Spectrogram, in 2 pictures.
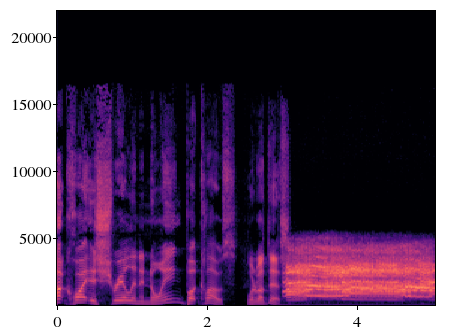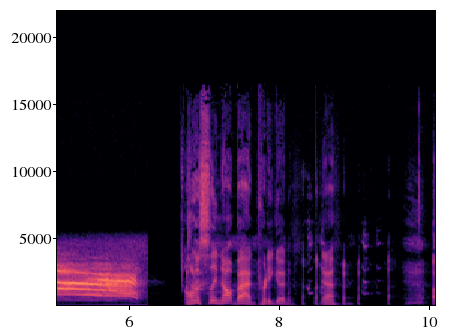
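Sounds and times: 
speech: 0:00.0 - 0:03.6, 0:06.8 - 0:09.2
person imitating an angry tennis player yelling: 0:03.0 - 0:06.2
laughter: 0:07.8 - 0:10.0.

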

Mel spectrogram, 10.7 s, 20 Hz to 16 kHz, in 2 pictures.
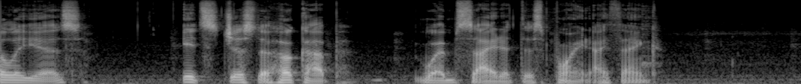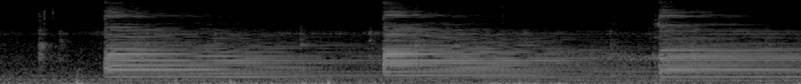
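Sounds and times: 
speech: 0:00.0 - 0:00.6, 0:01.2 - 0:04.5
clock striking: 0:06.0 - 0:10.6.

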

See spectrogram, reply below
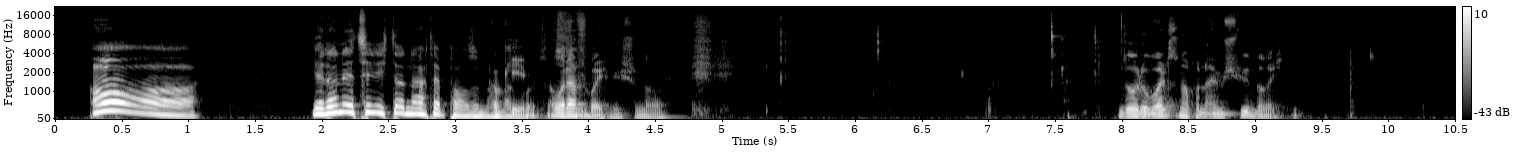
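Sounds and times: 
speech: 0:00.3 - 0:00.8, 0:01.9 - 0:05.1, 0:08.0 - 0:09.4
wet chewing with crunchy mouth sounds: 0:05.3 - 0:08.1, 0:09.6 - 0:10.4.

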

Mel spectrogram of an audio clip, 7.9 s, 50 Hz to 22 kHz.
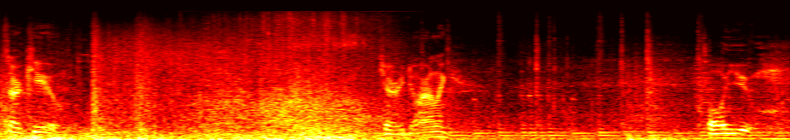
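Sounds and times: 
speech: 0:00.1 - 0:00.8, 0:03.8 - 0:04.6, 0:07.1 - 0:07.8
grenade explosion during a grenade hop in a video game: 0:00.6 - 0:03.9.

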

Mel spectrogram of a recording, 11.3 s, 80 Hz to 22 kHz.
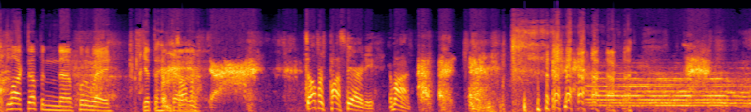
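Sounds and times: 
speech: 0:00.1 - 0:03.8, 0:04.6 - 0:11.2
laughter: 0:07.2 - 0:10.8
train horn blaring in a multi-tone blast: 0:08.7 - 0:11.2.

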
